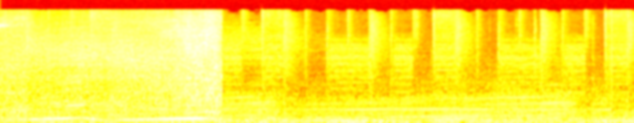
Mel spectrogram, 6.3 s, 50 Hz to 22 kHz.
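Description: Renault Mégane GT's 1.6-litre turbo four-cylinder accelerating hard from a launch-control start. Engine and tyre noise swell for about two seconds, then switch suddenly to a steadier engine note climbing slowly in pitch.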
